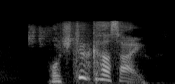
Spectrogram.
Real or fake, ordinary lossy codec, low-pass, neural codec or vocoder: fake; none; none; codec, 16 kHz, 0.5 kbps, X-Codec, WavLM features, trained on Multilingual LibriSpeech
